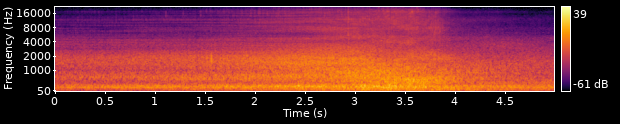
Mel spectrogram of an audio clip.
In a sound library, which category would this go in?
Sound effects > Vehicles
